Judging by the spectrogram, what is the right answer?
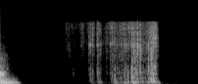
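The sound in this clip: A magician's playing cards get shuffled in one brisk riffle lasting about a second, a dry papery flutter that builds and then stops abruptly into silence.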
